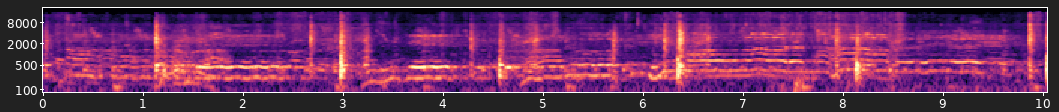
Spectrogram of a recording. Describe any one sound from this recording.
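A metal ladle scrapes and stirs inside a large metal pot.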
